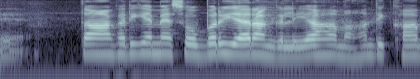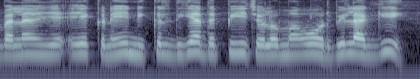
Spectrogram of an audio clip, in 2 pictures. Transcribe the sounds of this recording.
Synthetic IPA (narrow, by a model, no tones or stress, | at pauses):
e | t̪ãːkəɾiːɛːmɛ̃ːsoːbəɾjaːɾəŋɡleːaːɦamaɦãːd̪ɪkʰːãːpɛːlɛ̃ːeʔeːkneːinɪkəld̪iːɛːt̪̬eːpiːt͡ʃəloːmɛ̃oːɾbiːlɛːɡiː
